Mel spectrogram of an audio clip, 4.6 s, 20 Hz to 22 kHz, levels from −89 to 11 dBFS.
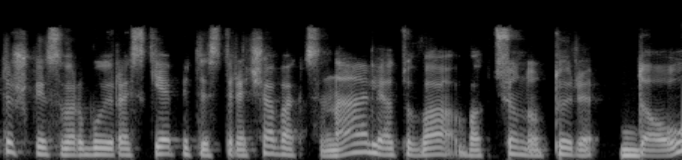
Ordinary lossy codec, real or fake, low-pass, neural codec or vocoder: Opus, 32 kbps; real; 10.8 kHz; none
